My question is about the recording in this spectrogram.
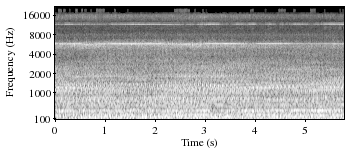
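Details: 6BT diesel generator after repairs, during a load test: deep, steady roar holding an even note under load with no knocks, misses or surging. Running healthy.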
